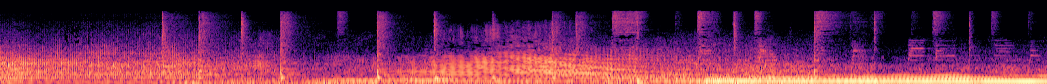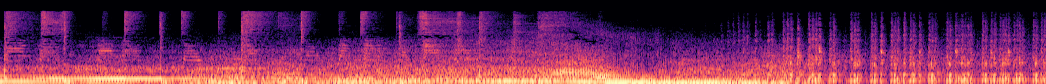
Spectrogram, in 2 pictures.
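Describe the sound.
A propeller aircraft engine runs with a loud, continuous, buzzing drone. Its pitch climbs early as it revs up, holds steady, then drops sharply near the end before carrying on.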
